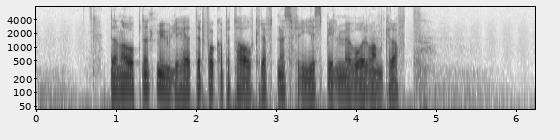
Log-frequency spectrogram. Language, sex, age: Norwegian, male, 29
